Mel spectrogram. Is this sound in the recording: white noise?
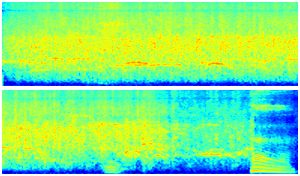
no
